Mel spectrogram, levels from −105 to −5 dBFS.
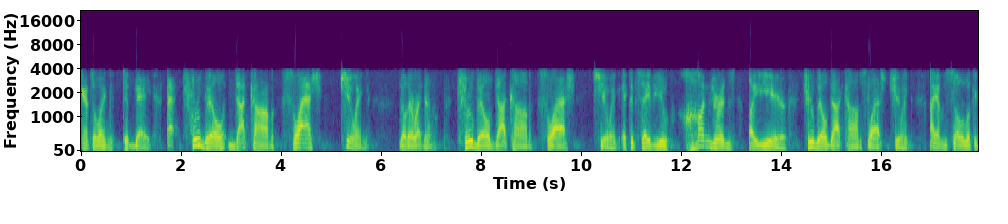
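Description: Throughout, the speech shows tandem speech coding: it sounds passed through three low-rate speech codecs in turn, which fits an AMR-NB, GSM full rate, AMR-NB chain, each recoding the last one's errors. The result is rough, muffled and warbly, with nothing above 3.7 kHz.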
